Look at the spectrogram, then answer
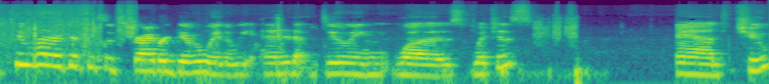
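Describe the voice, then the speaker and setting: This woman speaks at a medium pitch with lively intonation. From Ohio. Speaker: comic book YouTuber. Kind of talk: casual interview chat. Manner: fast.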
